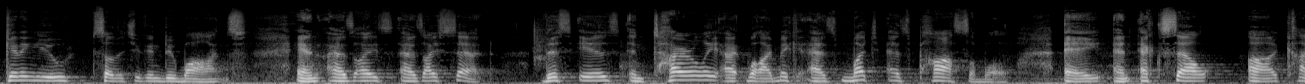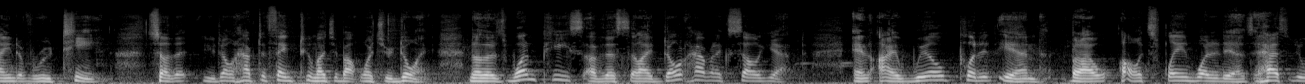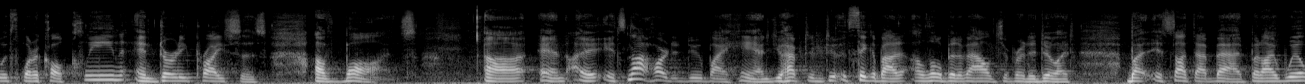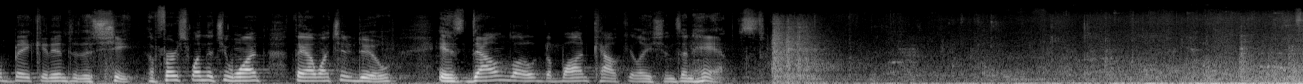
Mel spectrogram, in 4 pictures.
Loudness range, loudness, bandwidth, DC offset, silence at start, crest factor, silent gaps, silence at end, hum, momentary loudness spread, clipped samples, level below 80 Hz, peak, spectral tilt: 4 LU; -21 LUFS; 15 kHz; under 0.1%; 0 s; 18 dB; none; 0 s; none; 16 LU; under 0.1%; -36 dBFS; -2 dBFS; -6.5 dB/octave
